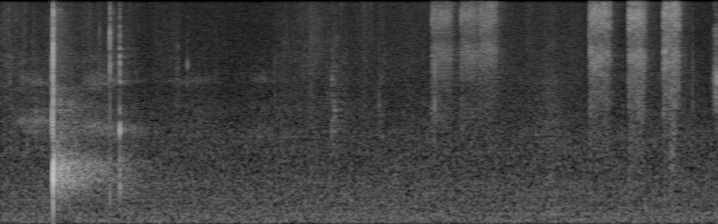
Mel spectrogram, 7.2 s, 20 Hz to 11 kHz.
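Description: Adhesion promoter sprayed onto raw plastic of a 2013 Toyota Tacoma front bumper cover: a sharp initial burst, then several short aerosol hisses in quick succession near the end, close and alone.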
